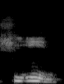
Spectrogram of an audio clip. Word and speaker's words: Shein: Another one totally different is a global company called Shien or Shane or however you pronounce it and uh but it's pronounced sheen.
